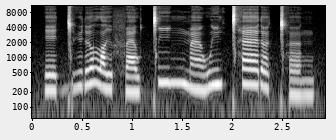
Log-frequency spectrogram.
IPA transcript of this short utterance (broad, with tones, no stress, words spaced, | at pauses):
e˩ɡ͡ǀy˧ ɾy˥lˠi˩ fæ˩wǀiː˥ŋ mæ̃˧wĩ˥ǀʰæ˥ɾœ˧ ǀʰœ˩ŋ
